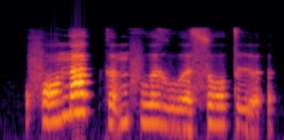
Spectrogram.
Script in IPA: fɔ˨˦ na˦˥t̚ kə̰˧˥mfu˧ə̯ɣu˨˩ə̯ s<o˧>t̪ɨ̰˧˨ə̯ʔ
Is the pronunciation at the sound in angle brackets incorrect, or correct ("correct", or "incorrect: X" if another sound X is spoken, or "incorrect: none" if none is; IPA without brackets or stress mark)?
correct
